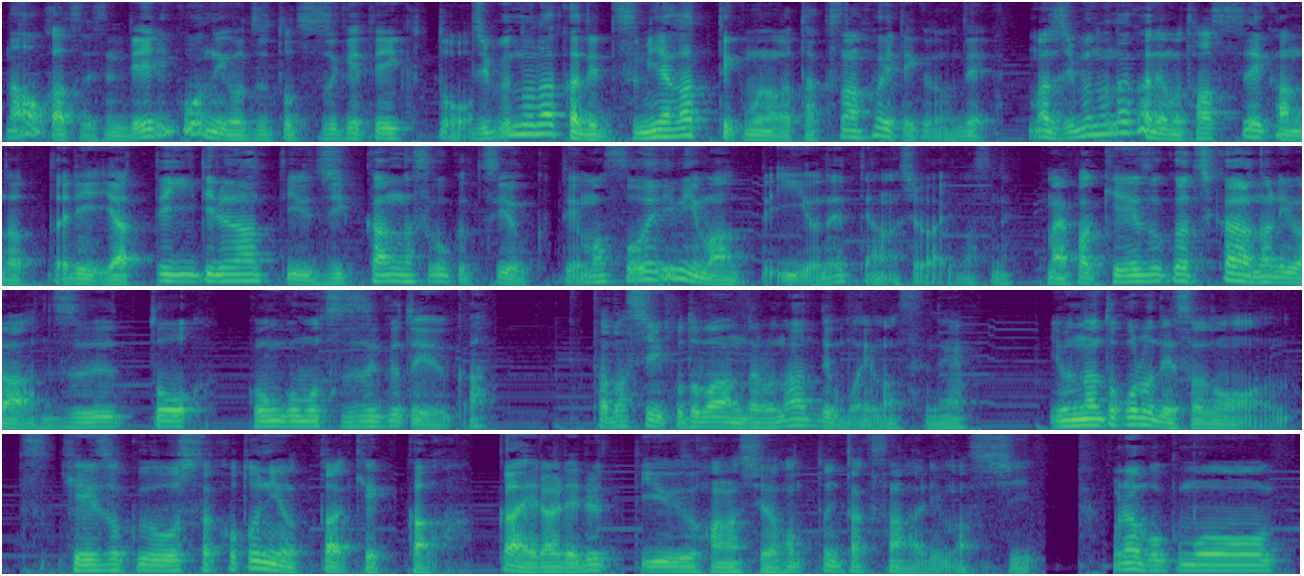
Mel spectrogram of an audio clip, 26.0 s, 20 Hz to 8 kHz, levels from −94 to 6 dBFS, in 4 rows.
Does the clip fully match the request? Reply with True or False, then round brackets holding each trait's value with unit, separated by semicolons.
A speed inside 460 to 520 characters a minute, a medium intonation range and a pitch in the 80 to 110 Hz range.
True (480 characters per minute; 4.8 semitones; 105 Hz)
